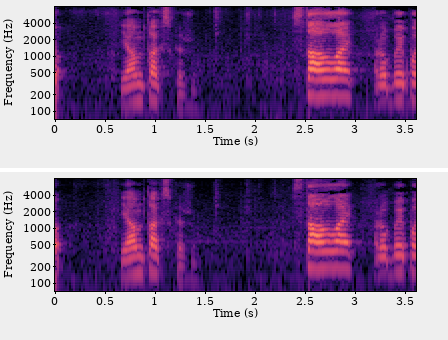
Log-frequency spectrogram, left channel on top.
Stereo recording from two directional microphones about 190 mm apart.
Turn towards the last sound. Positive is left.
turn(degrees=-5)  # may be behind; listen again after turning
